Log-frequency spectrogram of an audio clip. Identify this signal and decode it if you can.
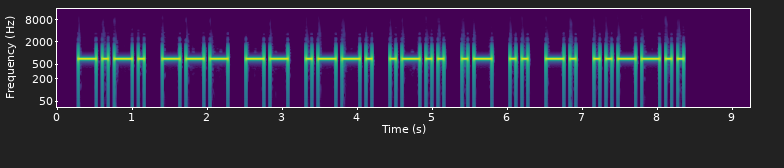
Morse code, heard as a keyed tone, about 14 wpm, 700 Hz. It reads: COMPLAIN?
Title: Sentences from Top 1300 Words 15wpm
